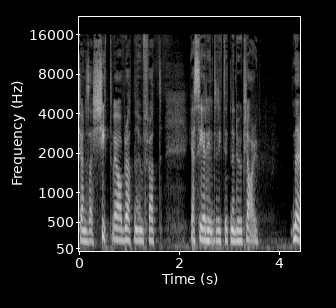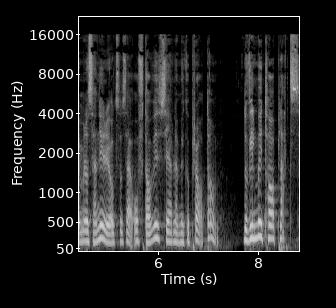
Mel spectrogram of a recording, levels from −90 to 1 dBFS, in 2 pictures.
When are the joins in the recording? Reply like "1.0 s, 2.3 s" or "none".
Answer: none

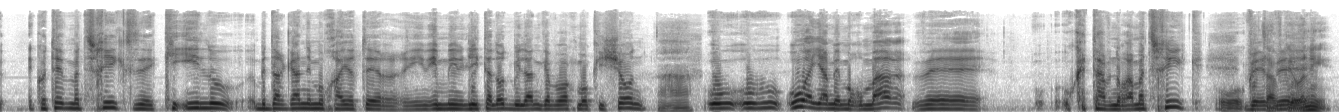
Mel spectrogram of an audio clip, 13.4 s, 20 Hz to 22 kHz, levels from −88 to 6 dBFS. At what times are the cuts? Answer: 7.0 s, 9.1 s

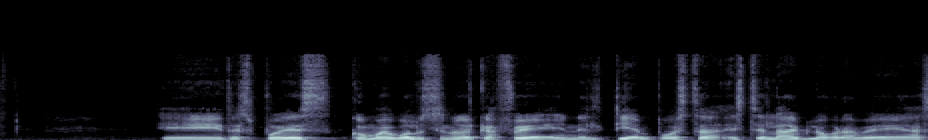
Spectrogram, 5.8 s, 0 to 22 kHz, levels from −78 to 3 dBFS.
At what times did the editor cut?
none

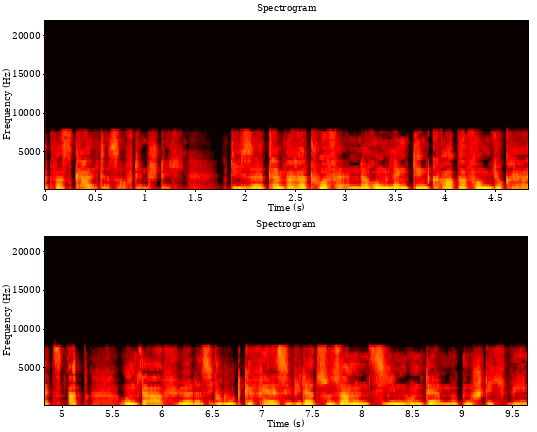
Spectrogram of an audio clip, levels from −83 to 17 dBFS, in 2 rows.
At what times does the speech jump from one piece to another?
5.8 s, 6.5 s

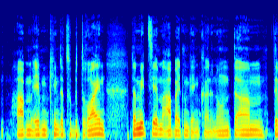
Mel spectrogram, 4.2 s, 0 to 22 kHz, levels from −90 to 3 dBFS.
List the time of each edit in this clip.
none

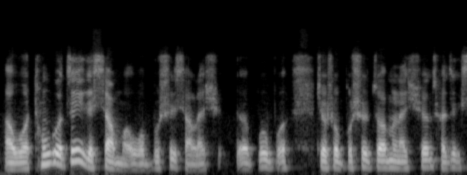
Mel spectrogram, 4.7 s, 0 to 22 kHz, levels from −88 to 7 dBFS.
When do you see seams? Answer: 3.1 s

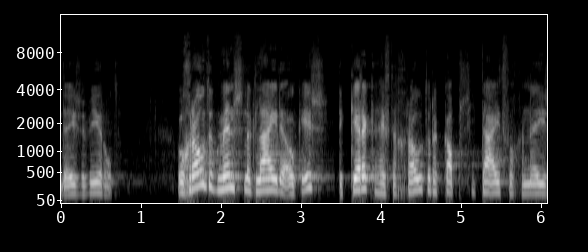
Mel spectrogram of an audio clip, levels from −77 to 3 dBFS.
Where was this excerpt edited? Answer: 3.4 s

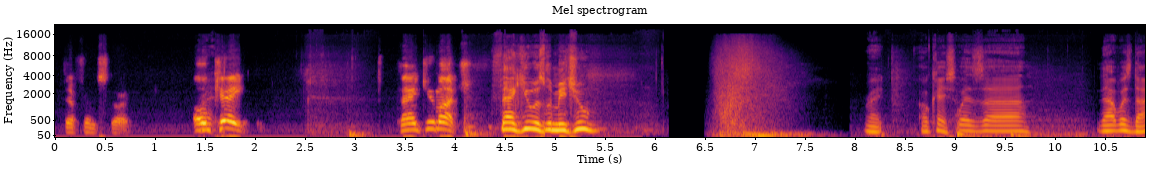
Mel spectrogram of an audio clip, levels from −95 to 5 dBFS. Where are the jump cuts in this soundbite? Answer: 3.8 s, 4.9 s, 9.0 s

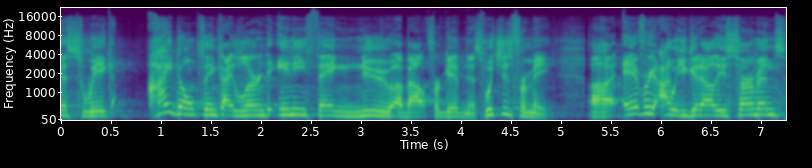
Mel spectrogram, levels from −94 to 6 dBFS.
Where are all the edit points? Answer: 4.5 s, 5.2 s, 6.1 s

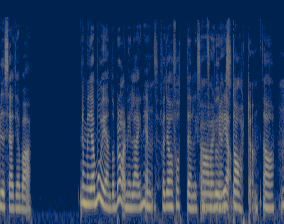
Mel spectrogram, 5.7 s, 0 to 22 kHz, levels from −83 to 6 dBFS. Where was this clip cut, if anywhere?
none

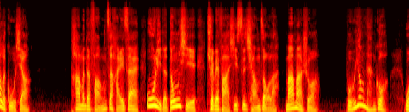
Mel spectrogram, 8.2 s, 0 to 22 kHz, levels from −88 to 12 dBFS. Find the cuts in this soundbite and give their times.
2.9 s, 5.6 s, 6.5 s

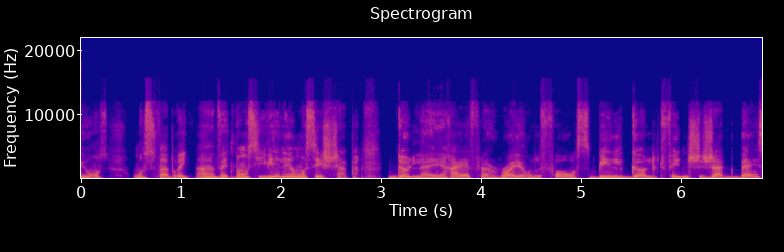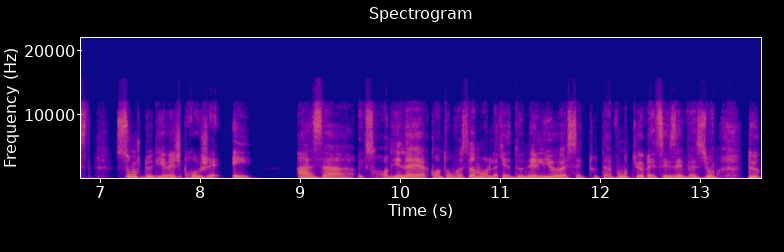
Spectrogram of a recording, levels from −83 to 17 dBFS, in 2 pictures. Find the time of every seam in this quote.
1.1 s, 3.3 s, 4.6 s, 6.2 s, 7.4 s, 7.8 s, 9.6 s, 11.0 s, 12.0 s

